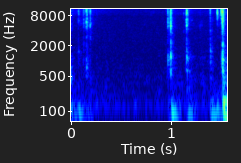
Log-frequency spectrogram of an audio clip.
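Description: Soft, quick keystrokes on a computer keyboard come in short clusters with a pause between them, close and quiet, with no voice.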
